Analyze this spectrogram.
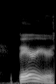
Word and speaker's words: barrier: Barrier stress on ba.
